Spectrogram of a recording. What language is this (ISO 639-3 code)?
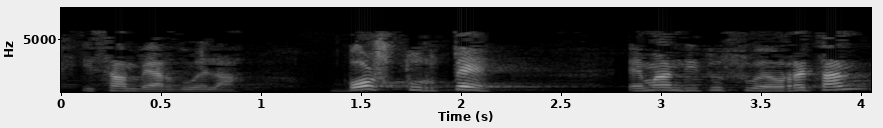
eus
